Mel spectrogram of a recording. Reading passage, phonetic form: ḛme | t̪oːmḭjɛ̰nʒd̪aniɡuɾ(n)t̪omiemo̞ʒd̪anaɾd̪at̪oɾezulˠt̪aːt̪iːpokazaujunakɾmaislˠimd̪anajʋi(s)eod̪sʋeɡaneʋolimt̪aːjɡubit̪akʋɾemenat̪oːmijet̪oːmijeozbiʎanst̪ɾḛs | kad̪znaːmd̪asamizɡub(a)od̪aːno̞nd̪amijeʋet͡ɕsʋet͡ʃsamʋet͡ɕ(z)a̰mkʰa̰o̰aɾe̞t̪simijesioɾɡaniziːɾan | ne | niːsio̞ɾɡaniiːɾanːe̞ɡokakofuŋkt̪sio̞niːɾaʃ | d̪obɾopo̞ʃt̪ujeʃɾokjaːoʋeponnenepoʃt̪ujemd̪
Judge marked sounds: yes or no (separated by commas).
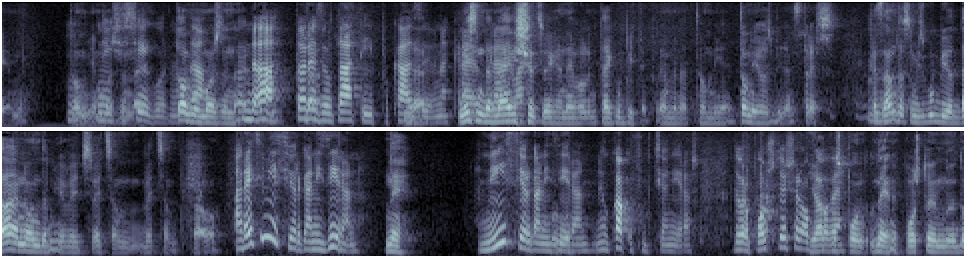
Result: yes, no, no, no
